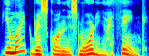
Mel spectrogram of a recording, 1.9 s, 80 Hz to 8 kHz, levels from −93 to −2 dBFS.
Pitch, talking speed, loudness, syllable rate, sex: 200 Hz, 255 wpm, -16 LUFS, 5.7 syllables/s, female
